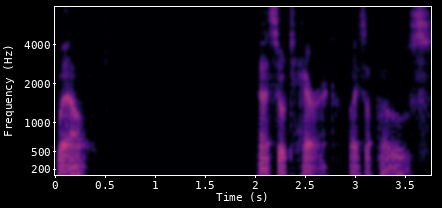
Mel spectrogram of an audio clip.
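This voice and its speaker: A man's put-on character voice, raspy and fairly low in pitch, at a fairly slow pace, in a dry, close sound with no echo. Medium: actual play.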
